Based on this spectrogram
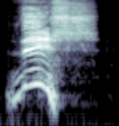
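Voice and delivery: high, loud indignant king; outraged royal exclamation. Acted. King points angrily at rain.

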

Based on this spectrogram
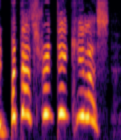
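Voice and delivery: outraged assistant. Acted.

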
